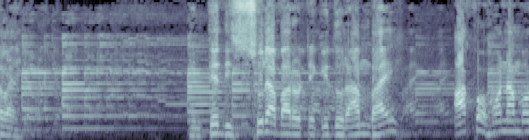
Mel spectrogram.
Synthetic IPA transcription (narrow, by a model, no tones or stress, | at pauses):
ʋaj | kint̪ed̪isuɾabaɾɔʈeɡid̪uɾambʱaj | akʰɔɦɔnamɔ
